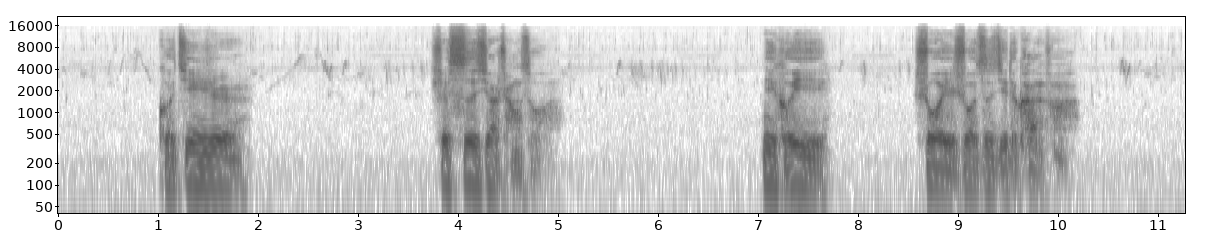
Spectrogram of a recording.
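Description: A middle-aged man speaks calmly and slowly, close by.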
